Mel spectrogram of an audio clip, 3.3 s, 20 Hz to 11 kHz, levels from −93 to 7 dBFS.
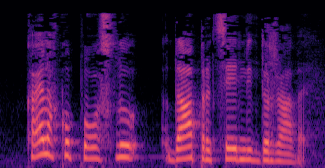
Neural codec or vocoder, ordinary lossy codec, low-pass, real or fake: codec, 44.1 kHz, 3.4 kbps, Pupu-Codec; MP3, 32 kbps; 9.9 kHz; fake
